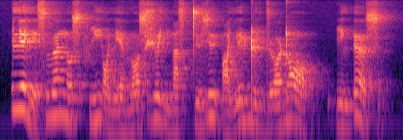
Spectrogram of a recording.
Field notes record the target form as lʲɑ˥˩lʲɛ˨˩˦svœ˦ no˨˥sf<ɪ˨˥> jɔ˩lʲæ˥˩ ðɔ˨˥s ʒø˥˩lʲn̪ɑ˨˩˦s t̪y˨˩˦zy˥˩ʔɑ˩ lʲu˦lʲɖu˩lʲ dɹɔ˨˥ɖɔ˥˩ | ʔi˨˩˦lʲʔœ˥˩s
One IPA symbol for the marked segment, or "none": i˨˥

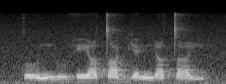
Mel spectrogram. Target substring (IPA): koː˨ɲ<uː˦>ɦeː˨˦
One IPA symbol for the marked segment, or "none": uː˦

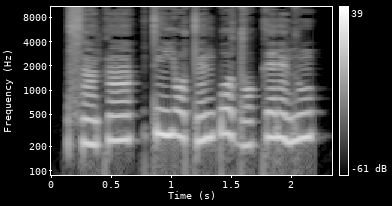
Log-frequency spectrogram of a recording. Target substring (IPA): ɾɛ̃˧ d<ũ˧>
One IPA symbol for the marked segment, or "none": ũ˦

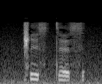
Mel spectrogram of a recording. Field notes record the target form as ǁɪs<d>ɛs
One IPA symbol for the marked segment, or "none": t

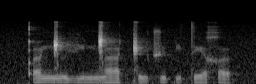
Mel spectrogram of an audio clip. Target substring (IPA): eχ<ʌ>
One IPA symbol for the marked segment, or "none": ʌ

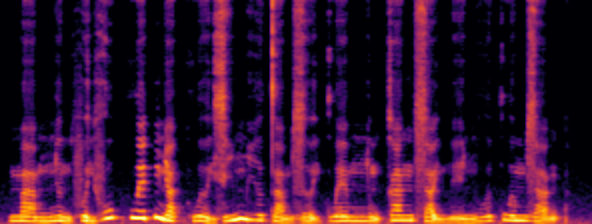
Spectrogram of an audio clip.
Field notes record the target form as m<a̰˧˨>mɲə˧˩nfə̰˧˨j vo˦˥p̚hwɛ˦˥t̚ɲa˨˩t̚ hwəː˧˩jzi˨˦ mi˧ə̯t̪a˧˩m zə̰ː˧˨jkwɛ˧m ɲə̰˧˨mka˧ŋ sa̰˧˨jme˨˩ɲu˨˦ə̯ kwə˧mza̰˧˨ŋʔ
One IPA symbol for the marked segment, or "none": a˨˩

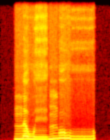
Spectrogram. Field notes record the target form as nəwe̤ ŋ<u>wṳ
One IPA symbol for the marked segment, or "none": u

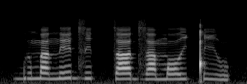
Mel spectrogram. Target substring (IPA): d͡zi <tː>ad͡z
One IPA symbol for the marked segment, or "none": tː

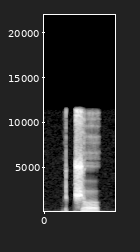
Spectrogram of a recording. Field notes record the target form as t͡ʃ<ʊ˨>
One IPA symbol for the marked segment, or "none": ʊ˦˨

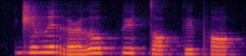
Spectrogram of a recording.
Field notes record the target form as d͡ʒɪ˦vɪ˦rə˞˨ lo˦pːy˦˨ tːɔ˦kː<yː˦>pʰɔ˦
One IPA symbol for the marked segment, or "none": y˦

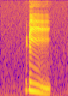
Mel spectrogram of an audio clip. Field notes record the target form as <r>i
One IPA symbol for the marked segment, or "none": ɽ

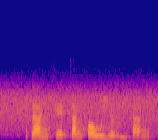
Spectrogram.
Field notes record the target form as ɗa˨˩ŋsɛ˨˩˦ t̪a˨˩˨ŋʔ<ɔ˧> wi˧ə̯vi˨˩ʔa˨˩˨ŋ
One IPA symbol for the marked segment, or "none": ɔ˧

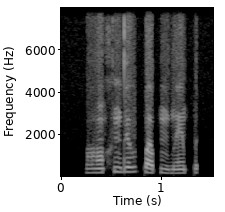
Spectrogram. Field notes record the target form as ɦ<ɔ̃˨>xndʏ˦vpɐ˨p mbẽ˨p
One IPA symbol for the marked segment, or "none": ɔ̃˨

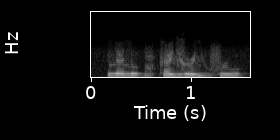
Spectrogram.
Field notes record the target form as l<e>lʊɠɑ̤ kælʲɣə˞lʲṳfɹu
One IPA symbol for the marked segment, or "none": ɛ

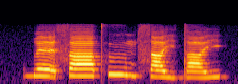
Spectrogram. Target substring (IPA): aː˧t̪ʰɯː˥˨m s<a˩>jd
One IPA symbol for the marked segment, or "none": a˧˩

